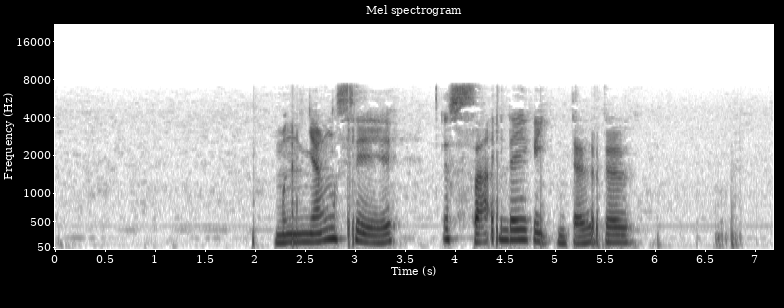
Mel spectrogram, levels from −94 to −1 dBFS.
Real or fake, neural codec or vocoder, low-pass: real; none; 7.2 kHz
